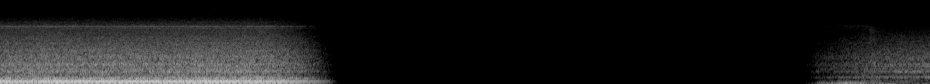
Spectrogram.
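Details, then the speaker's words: 1969 Plymouth Fury III V8, shop test reproducing a stall: idled ~15 min at 800 rpm, raised to 1,000 rpm; steady rumble, then dies abruptly about 18 minutes in. Owner concludes a fuel issue, unconfirmed. "Oh, it just stalled. It just died. 1,000 RPM after about, I don't know, 18 minutes."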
